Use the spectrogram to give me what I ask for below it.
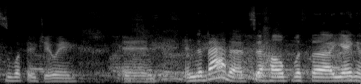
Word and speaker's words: Nevada: It is not Nevada, it's Nevada, okay?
